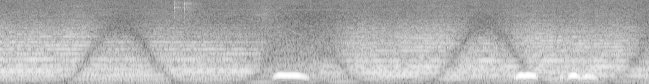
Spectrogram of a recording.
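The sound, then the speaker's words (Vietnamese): An owl hoots at night: three soft, low, rounded hoots spaced apart, sounding over a steady droning background with slowly sweeping tones. “vẳng đâu đó có tiếng cú kêu trong đêm tối.”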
